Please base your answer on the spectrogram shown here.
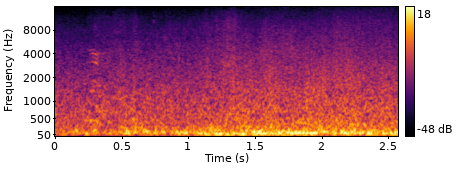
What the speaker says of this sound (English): I wonder if I can avoid being hassled by the waves and just kind of duck before they hit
